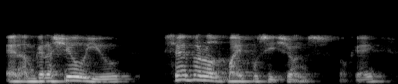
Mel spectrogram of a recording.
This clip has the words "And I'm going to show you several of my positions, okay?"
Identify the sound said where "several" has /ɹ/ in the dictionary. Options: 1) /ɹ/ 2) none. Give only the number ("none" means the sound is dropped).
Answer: 2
